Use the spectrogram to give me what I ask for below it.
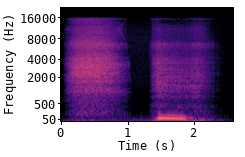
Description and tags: Bear breath, emulated using human voice and vocal transformer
